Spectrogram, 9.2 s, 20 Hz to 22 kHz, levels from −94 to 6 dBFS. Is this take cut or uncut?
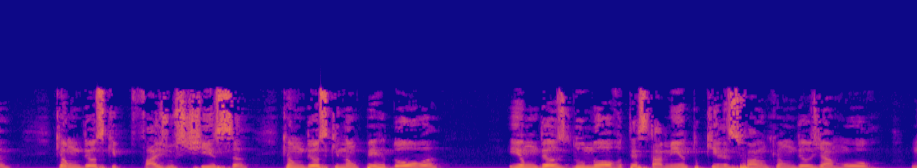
uncut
